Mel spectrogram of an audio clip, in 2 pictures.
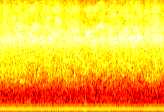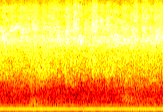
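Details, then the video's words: Budgerigars during mating: dense, continuous warbling chatter of overlapping high voices with scratchy squawks, no pauses, over a steady low electrical hum. "Muhabbetkuşu çiftleşme sesi"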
